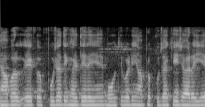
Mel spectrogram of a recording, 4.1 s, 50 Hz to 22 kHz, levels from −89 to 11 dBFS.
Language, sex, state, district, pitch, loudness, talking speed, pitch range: Hindi, male, Haryana, Jhajjar, 140 Hz, -17 LUFS, 265 wpm, 140-145 Hz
